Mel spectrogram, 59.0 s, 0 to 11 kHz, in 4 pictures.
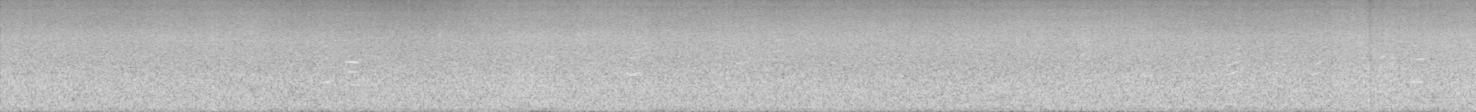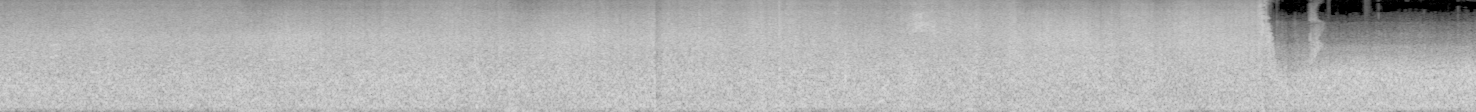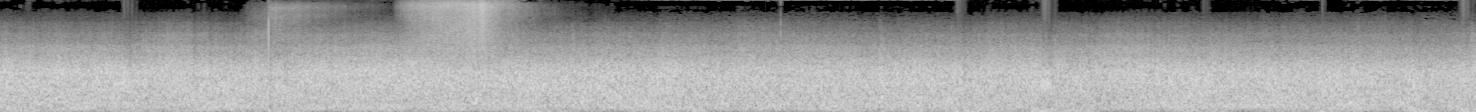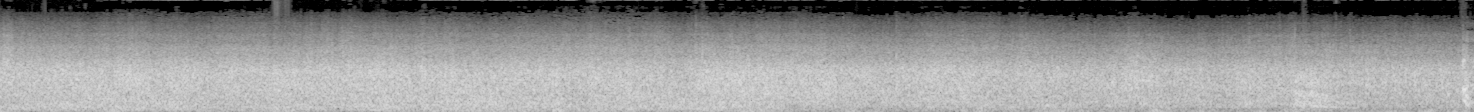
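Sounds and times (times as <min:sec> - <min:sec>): whitewater rushing and splashing: 0:00.0 - 0:27.6, 0:32.2 - 0:35.3.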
